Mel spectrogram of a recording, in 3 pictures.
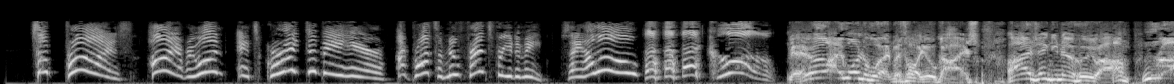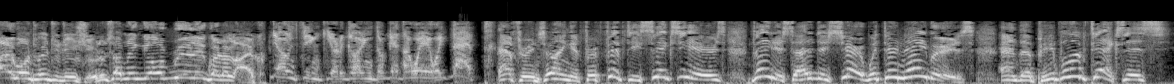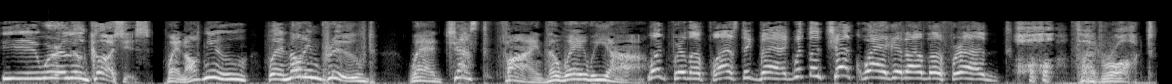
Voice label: AU Mid Atlantic English English Character, English Australian Male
